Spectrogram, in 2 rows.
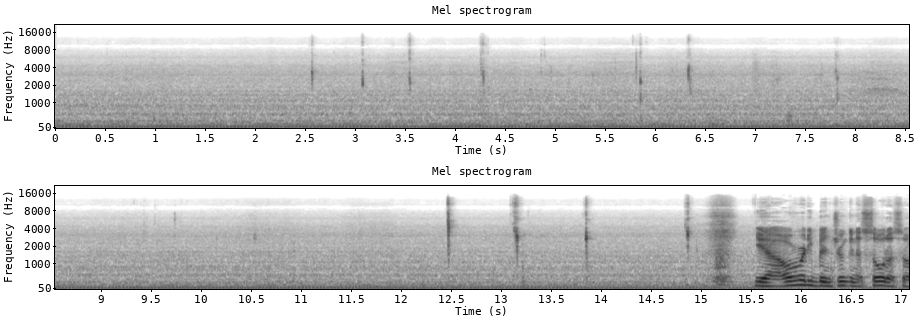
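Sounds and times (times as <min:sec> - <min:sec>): steady low hum: 0:00.0 - 0:17.0
wet mouth clicks and lip smacks: 0:02.5 - 0:05.0, 0:05.8 - 0:06.5, 0:12.4 - 0:14.0, 0:14.8 - 0:15.0.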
